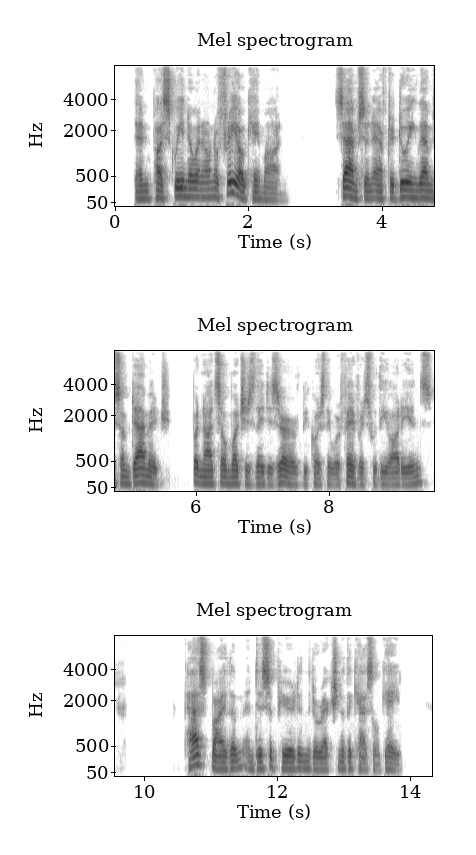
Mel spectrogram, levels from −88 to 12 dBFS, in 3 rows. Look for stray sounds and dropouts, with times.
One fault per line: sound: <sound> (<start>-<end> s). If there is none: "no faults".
no faults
